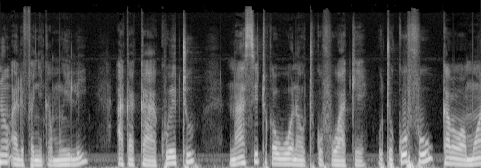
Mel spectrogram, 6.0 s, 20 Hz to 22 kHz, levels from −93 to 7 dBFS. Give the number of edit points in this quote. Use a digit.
1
